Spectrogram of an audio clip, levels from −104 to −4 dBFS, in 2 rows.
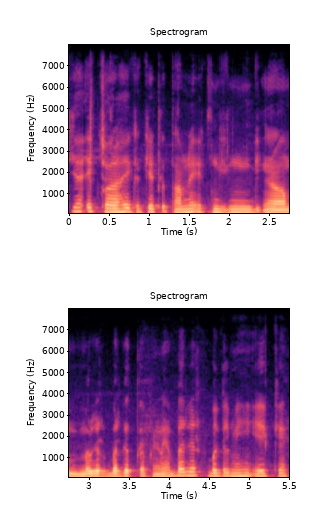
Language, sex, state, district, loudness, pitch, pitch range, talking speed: Hindi, male, Punjab, Kapurthala, -16 LUFS, 140 Hz, 130-155 Hz, 230 wpm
